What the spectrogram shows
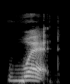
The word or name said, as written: wet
